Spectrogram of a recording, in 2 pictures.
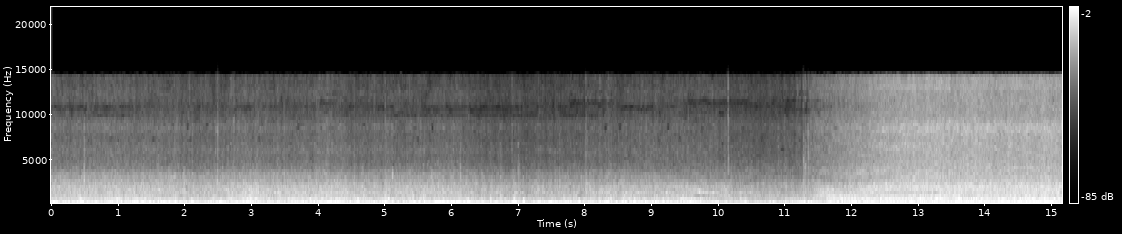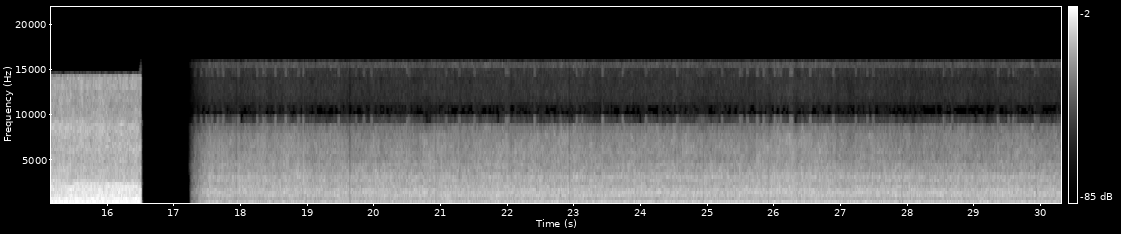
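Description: Heavy rain drumming on a vehicle with its engine running low underneath, growing louder and brighter about a third of the way in. After a half-second silent cut about halfway through, a steady rush of rain and running floodwater.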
